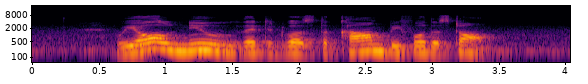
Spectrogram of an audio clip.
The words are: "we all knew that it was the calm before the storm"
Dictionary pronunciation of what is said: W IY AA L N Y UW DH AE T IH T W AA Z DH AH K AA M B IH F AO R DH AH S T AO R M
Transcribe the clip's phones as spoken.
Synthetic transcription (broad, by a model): W IY AA L N Y UW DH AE T IH T W AA Z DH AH K AA M B IH F AO R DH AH S T AO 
